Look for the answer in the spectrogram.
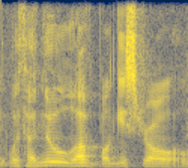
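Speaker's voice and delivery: ordinary delivery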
